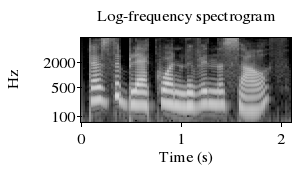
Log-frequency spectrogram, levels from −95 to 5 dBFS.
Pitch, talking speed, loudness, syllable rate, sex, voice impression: 205 Hz, 230 wpm, -18 LUFS, 4.6 syllables/s, female, feminine, adult-like, tensed, slightly weak, slightly dark, soft, raspy, intellectual, calm, elegant, lively, slightly strict, sharp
